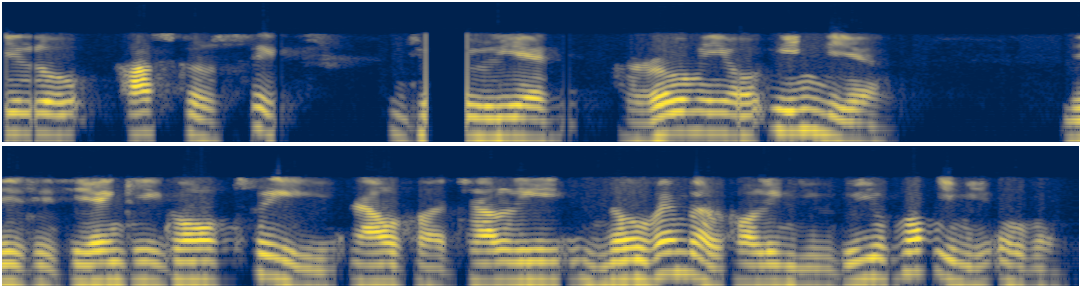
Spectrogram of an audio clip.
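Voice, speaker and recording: A man's voice: mid-range voice, measured pace, dry recording. A man making an amateur radio call, his digital radio signal breaking up as he speaks hesitantly with fillers. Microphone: digital radio over a hotspot. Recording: tinny narrow radio line.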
